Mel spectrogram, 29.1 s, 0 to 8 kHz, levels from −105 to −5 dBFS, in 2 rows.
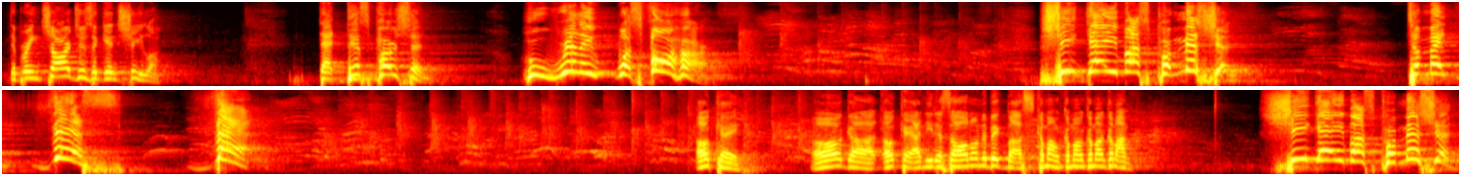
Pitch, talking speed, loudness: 310 Hz, 95 wpm, -24 LUFS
